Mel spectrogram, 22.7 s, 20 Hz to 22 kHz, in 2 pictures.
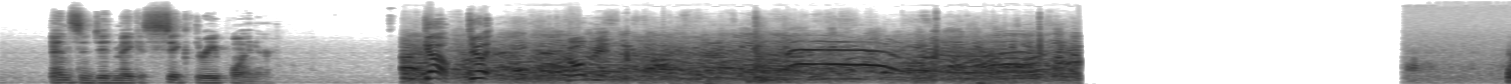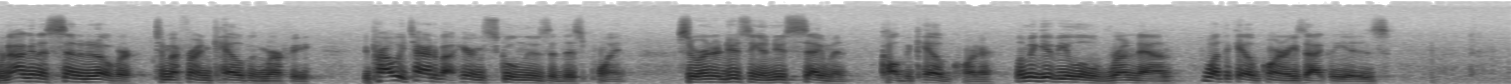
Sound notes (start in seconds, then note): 6.0 cheers; 8.2 silence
